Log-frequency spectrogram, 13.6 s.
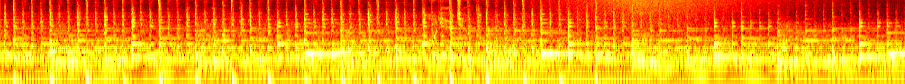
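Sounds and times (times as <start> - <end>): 
ambient corporate background music: 0.0 - 13.5.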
